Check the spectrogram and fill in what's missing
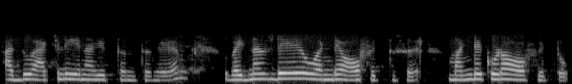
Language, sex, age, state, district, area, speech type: Kannada, female, 18-30, Karnataka, Gulbarga, urban, conversation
